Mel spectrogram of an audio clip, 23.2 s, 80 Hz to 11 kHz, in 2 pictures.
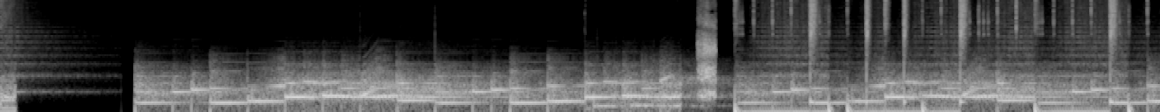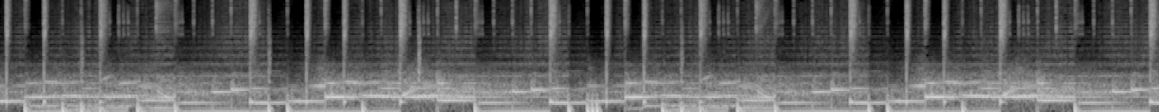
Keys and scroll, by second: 11.9 ctrl+z, 19.8 ctrl+z, 22.2 ctrl+z, 22.8 ctrl+z.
